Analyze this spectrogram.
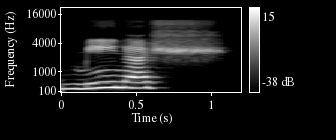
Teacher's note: वो साकिन है और दूसरा शीन जबर के साथ है तो शीन को जब साकिन हालत में अदा करते हैं तो हल्की सी इसमें सांस पैदा होती है और सांस के साथ-साथ हम इसमें फैलाव वाली आवाज लेकर आएंगे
